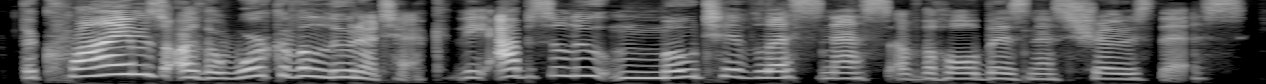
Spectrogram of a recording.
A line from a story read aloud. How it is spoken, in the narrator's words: he boomed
